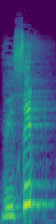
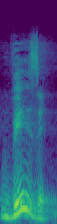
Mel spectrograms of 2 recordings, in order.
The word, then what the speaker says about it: visit: what do you say do you say we sit or visit you say visit no stress that's why you cannot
